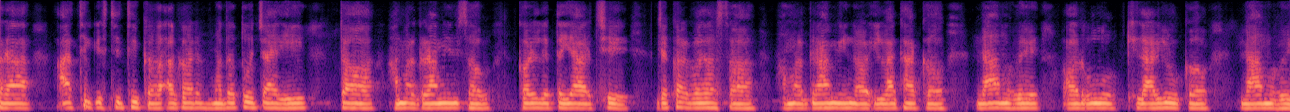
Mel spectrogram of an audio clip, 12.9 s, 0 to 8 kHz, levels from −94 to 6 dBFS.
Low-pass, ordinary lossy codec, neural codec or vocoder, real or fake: none; none; codec, 16 kHz, 2 kbps, FreqCodec, smaller model; fake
